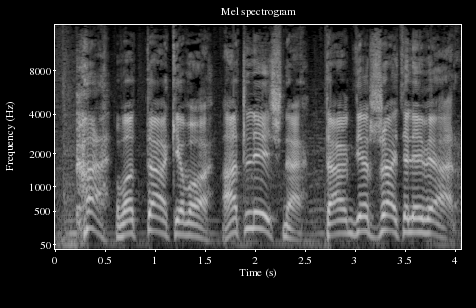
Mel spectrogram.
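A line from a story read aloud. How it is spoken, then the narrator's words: Old man's furious laughter. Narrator (Russian): расхохотался Нельсон, и его старческую физиономию как-то жутко перекосило от ярости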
